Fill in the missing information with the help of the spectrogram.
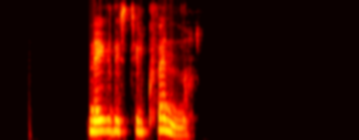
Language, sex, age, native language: Icelandic, female, 60-69, Icelandic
